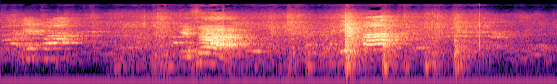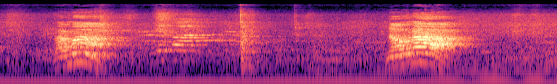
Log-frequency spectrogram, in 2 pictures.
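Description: Young girls talk and call out nearby in a room.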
